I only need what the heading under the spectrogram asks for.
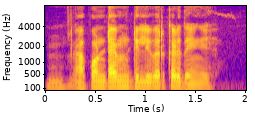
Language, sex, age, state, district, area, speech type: Hindi, male, 18-30, Madhya Pradesh, Hoshangabad, urban, spontaneous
